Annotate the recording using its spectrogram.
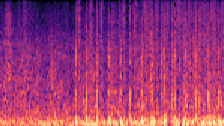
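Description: A deck gun fires in rapid bursts.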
